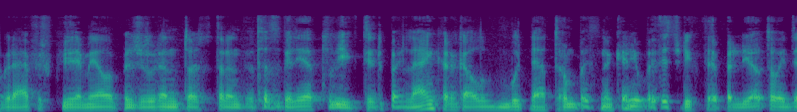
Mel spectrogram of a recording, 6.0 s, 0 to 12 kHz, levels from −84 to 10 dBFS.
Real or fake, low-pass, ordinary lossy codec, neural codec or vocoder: fake; 7.2 kHz; MP3, 96 kbps; codec, 16 kHz, 1 kbps, X-Codec, WavLM features, trained on Multilingual LibriSpeech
